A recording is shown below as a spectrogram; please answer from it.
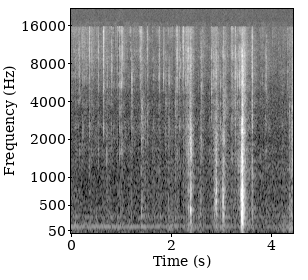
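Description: Foil wrapper of an Upper Deck SP Authentic hockey card pack being torn open and peeled off the cards. It gives faint crinkling and small crackles, with one sharper crackle about three and a half seconds in.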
